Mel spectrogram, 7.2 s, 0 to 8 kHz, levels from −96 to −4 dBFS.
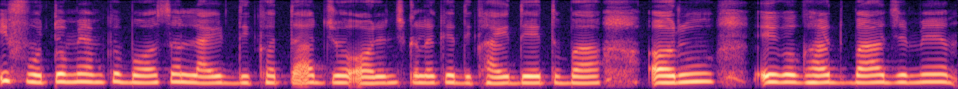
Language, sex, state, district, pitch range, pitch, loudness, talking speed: Bhojpuri, female, Uttar Pradesh, Gorakhpur, 225-245 Hz, 230 Hz, -16 LUFS, 185 wpm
